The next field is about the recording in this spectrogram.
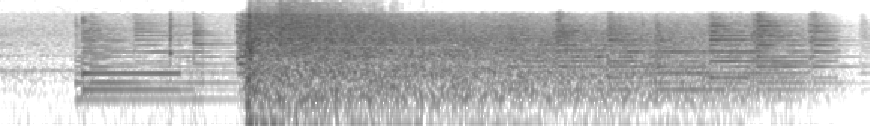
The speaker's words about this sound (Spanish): Así se escuchó en plena misa de la parroquia Santuario Nacional del Corazón de María el estruendo producto de la explosión. Todo quedó evidenciado en una transmisión en vivo.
